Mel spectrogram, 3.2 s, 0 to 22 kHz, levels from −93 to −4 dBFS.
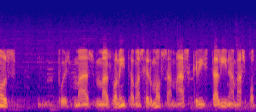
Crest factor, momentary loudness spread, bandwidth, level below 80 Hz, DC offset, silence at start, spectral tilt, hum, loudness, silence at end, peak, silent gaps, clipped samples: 20 dB; 13 LU; 13.5 kHz; -82 dBFS; under 0.1%; 0 s; -4 dB/octave; none; -30 LUFS; 0 s; -12 dBFS; none; under 0.1%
